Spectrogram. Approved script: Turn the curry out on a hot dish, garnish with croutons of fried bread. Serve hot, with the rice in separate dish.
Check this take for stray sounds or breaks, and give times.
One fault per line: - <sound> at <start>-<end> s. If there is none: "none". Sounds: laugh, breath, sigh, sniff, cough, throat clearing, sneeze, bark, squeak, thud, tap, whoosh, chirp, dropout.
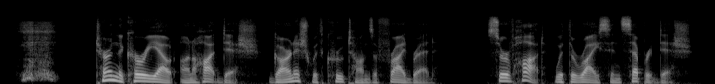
- sniff at 0.1-0.6 s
